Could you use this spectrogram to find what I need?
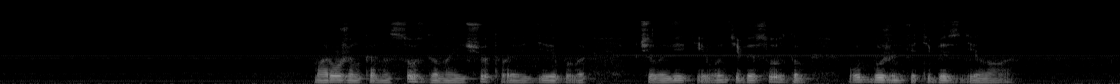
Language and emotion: Russian, neutral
